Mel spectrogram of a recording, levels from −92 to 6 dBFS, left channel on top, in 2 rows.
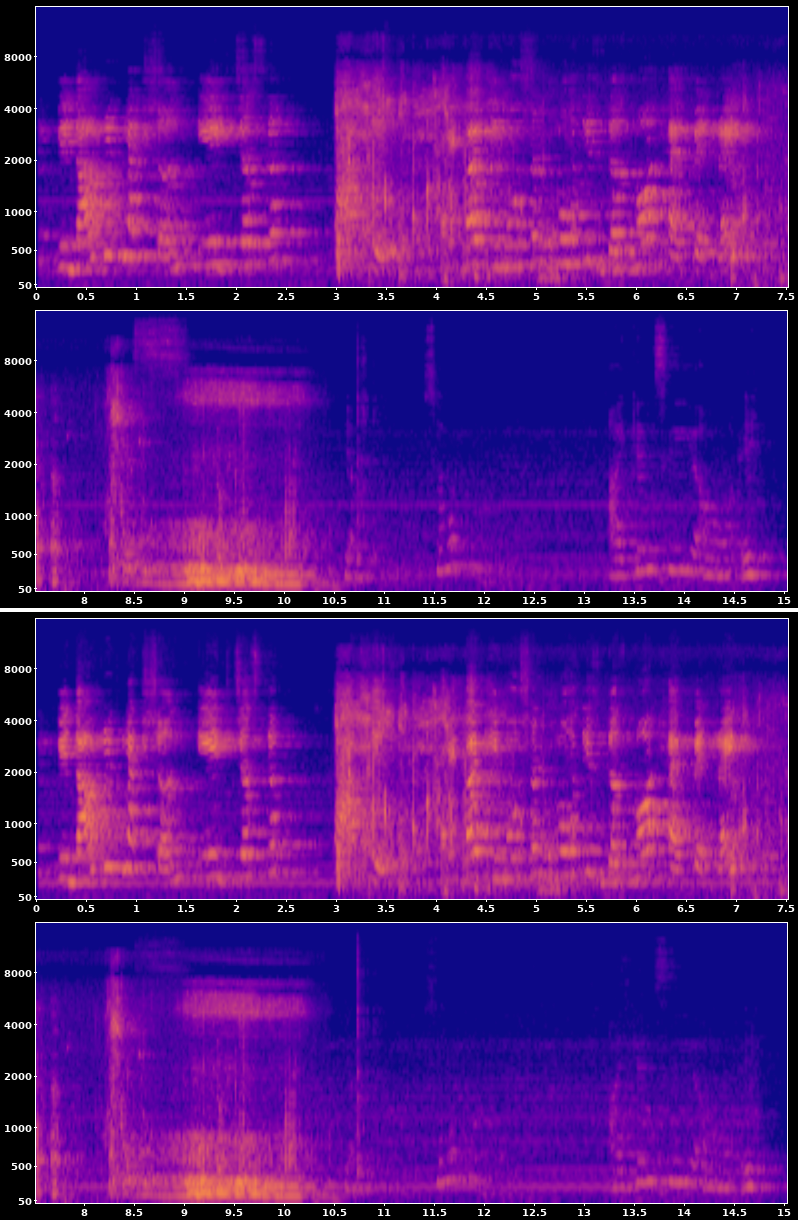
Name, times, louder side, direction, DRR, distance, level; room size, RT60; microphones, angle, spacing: voice 1, 0.2-2.4 3.0-3.5 4.3-7.0, right 4 dB, 40° right, 3 dB, 2.9 m, -33 dB
sound 1, 3.0-5.4 6.9-7.8 8.2-10.2, right 1 dB, 15° right, 1.1 m, -33 dB
voice 2, 8.3-8.7 10.6-10.9 11.5-11.9 13.2-14.7, left 1 dB, 80° left, 5 dB, 2.5 m, -49 dB
25.5 x 16.5 x 6.3 m, 1.3 s
head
